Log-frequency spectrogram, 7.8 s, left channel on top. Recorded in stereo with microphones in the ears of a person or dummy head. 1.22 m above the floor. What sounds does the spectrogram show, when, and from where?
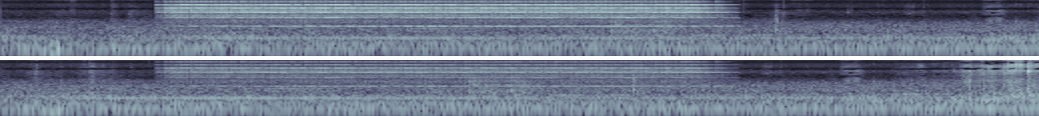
1.1 s a fire alarm: 35° left (ahead or behind)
